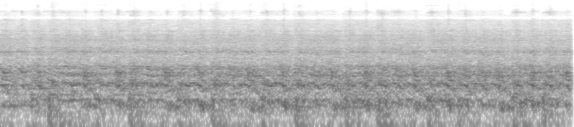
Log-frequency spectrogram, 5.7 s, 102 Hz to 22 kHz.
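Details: 2012 John Deere 333D skid steer, reman long block diesel, first test fire; steady starter cranking drone about seventy turns a minute, never fires; cranks no start, owner suspects air in fuel, not picking up fuel.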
